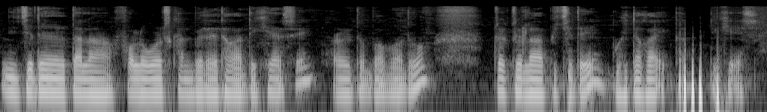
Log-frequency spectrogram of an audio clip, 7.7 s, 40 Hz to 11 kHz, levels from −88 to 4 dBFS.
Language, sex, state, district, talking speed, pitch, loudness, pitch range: Nagamese, male, Nagaland, Dimapur, 180 wpm, 110 Hz, -24 LUFS, 105-125 Hz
